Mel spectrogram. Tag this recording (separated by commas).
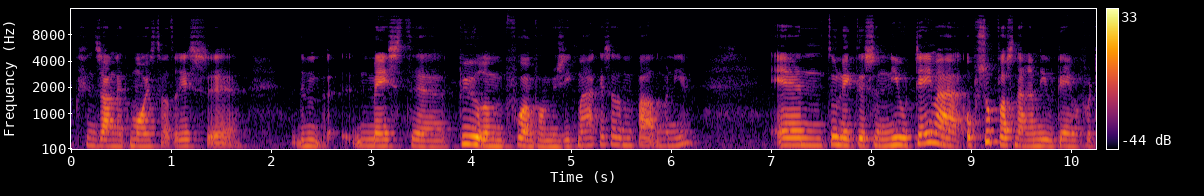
Speech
